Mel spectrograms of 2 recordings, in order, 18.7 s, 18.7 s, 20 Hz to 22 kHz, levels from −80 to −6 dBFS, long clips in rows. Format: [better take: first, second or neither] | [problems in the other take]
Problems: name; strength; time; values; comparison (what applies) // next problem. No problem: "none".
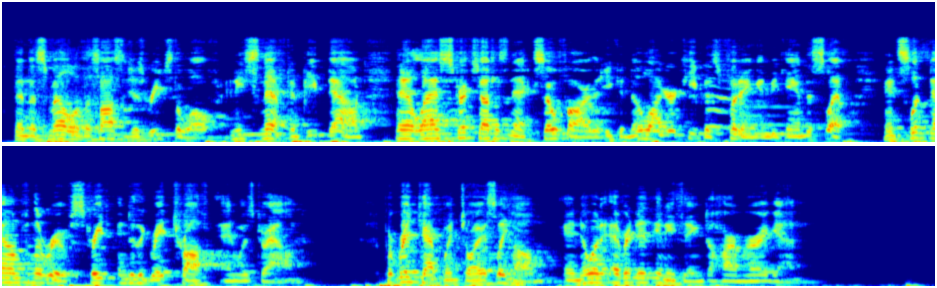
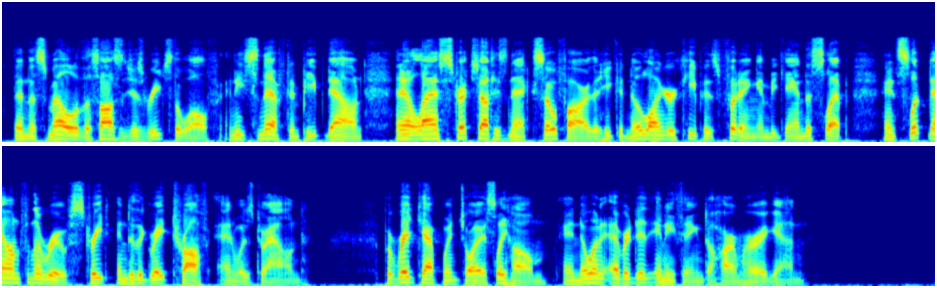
second | noise reduction (classical method WPE with log-MMSE)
